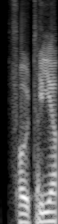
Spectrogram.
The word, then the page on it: fauteuil: American English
